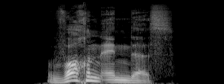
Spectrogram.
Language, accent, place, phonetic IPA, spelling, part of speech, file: German, Germany, Berlin, [ˈvɔxn̩ˌʔɛndəs], Wochenendes, noun, De-Wochenendes.ogg
- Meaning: genitive singular of Wochenende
